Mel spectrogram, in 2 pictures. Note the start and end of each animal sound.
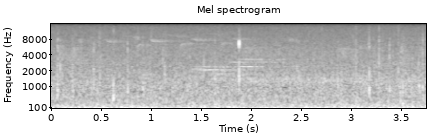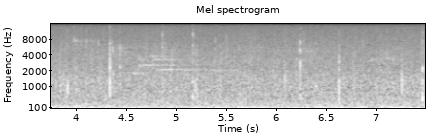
[0.00, 2.02] Blackburnian Warbler (Setophaga fusca)
[1.36, 2.27] Wood Thrush (Hylocichla mustelina)
[4.37, 5.34] Wood Thrush (Hylocichla mustelina)

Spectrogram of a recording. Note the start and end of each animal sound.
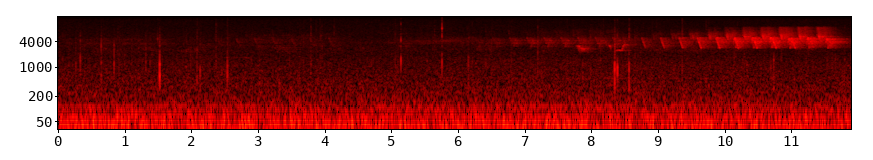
[0.00, 4.08] Ovenbird (Seiurus aurocapilla)
[5.69, 11.90] Ovenbird (Seiurus aurocapilla)
[7.72, 8.73] Scarlet Tanager (Piranga olivacea)

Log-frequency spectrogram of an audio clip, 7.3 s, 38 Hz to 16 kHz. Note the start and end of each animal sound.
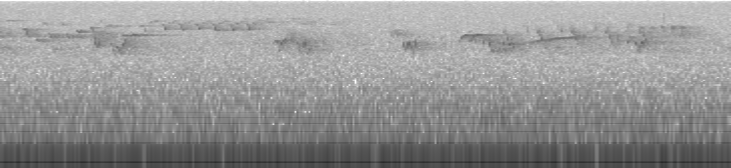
[0.00, 1.68] Winter Wren (Troglodytes hiemalis)
[0.00, 7.31] Red-eyed Vireo (Vireo olivaceus)
[0.98, 2.75] Black-and-white Warbler (Mniotilta varia)
[4.49, 6.21] Eastern Wood-Pewee (Contopus virens)
[5.15, 6.66] Ovenbird (Seiurus aurocapilla)
[6.11, 6.97] Black-throated Blue Warbler (Setophaga caerulescens)

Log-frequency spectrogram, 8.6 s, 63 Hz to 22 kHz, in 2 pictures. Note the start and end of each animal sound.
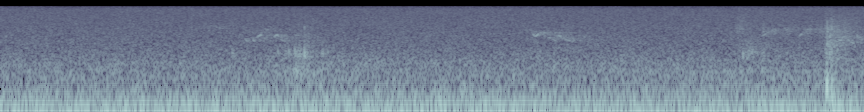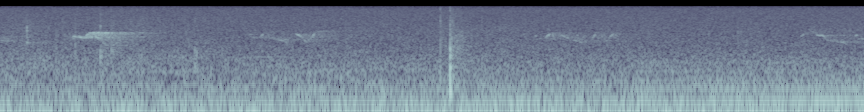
[1.07, 8.64] Red-eyed Vireo (Vireo olivaceus)
[4.49, 5.05] Blue-headed Vireo (Vireo solitarius)

